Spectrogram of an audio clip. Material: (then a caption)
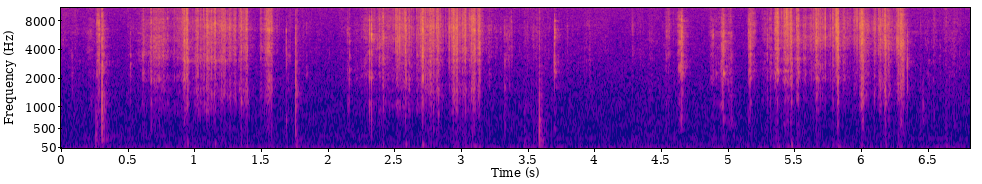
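Melamine foam. A metal utility-knife blade carves and scrapes a solid block of frozen white melamine foam magic eraser held in one hand, dropping crumbs onto a white table. Dry, crunchy scraping comes in short bright bursts and clusters, with almost no low end and quiet pauses between strokes.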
